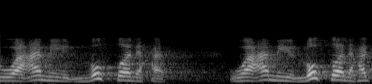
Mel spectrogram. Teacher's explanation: إنما عند الوصل إلغي الواو كأنها غير موجودة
